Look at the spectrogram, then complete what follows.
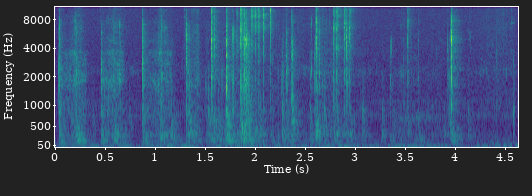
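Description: Metal keyless chuck of a Makita HP001G cordless drill being tightened by hand: a quick, irregular run of ratcheting clicks as the sleeve is turned to lock the jaws.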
